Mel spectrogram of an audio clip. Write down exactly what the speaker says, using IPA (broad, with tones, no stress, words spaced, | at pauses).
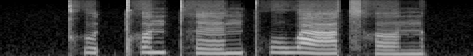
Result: kʰɵ˧t̚ pʰɐ˥n t̪ʰɛː˨˥ŋpʰo˥waː˨˥t͡sʰɐ˨n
